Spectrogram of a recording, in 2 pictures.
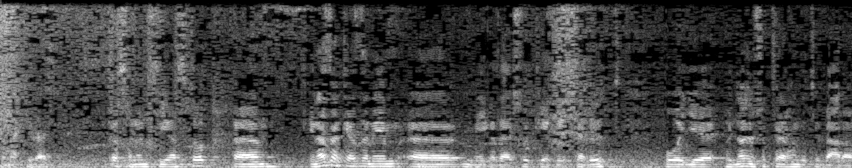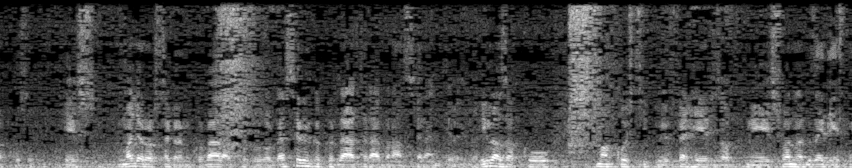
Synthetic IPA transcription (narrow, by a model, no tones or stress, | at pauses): nɛkiɛ | køsønømsijɒst̪o̞kː | eːnɒzːɒlkɛzd̪ɛneːmː | eːɡɒzɛlʃøːkeːrd̪eːʃɛløːt̪ː | ho̞ɟho̞ɟnɒɟo̞nʃo̞kfɛlɦɒŋzot̪ho̞ɟvaːlɒlkʰo̞zo̰ː | eːʃ | mɒɟɒɾo̞rsaːɡonɒmiko̞rvaːlɒlko̞zoːɾoːlbɛseːlyŋkɒkːo̞ɾɒzaːlt̪ɒlaːbɒnɒst̪jɛlɛnt̪iɦo̰ɟvɛ̰lilɒzɒkoː | mɒkːo̞ʃt͡ʃipøːfɛɦeːrzo̞knieːʃʋɒnːɒkɒzɛɡeːsnɛ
